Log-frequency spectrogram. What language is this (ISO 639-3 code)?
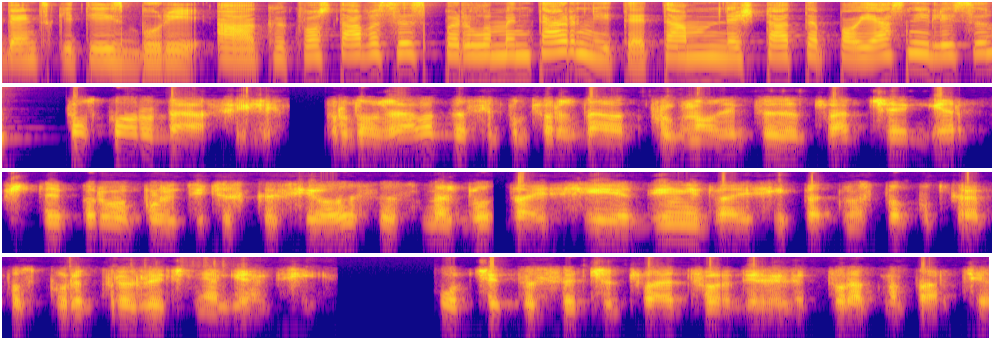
bul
